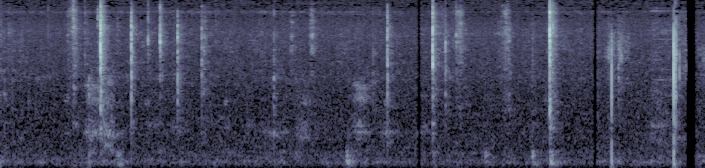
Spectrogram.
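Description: Faint, irregular small clicks and taps of a TV main circuit board being handled and a replacement part being pressed into place on it.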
